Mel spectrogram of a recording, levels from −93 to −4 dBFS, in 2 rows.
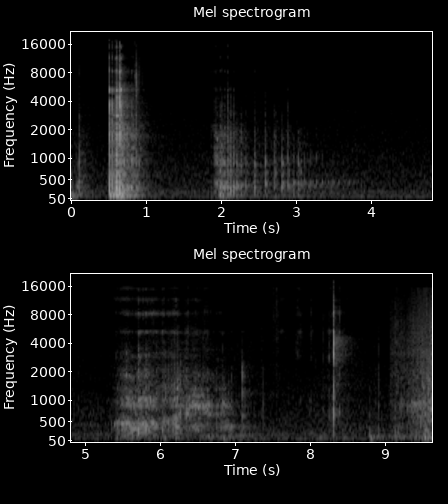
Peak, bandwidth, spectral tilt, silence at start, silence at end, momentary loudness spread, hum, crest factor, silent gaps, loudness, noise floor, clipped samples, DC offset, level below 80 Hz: -16 dBFS; 16 kHz; -3.5 dB/octave; 0 s; 0 s; 28 LU; none; 36 dB; none; -45 LUFS; -74 dBFS; under 0.1%; under 0.1%; -86 dBFS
